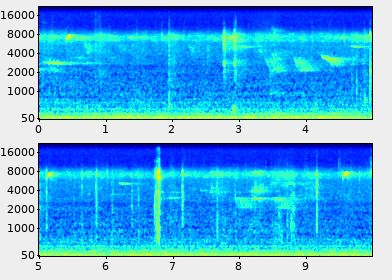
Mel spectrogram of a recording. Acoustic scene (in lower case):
park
